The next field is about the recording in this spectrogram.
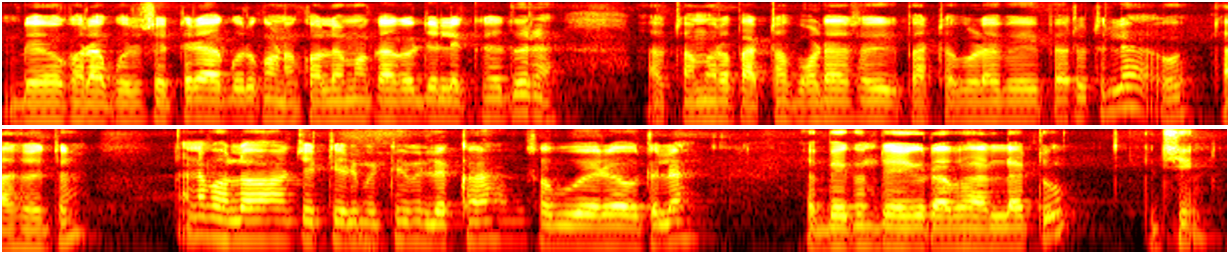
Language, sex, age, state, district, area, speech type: Odia, male, 18-30, Odisha, Bhadrak, rural, spontaneous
